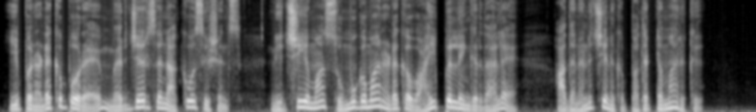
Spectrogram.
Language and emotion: Tamil, fearful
